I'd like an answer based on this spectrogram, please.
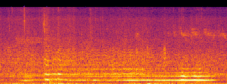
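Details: Bees feeding at a tray to prepare for winter in Central Illinois, giving a steady low droning buzz that swells and fades over several seconds, louder toward the end.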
